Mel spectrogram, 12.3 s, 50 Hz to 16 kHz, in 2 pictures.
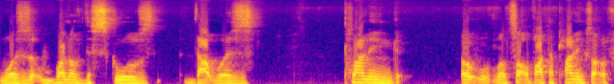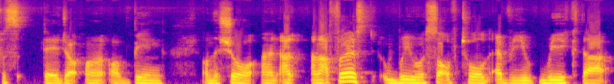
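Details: Adult man, 25, with a stammer since early childhood (onset at about age 5-6, after an asthma attack), who manages blocks with breathing techniques and pausing; stammering.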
